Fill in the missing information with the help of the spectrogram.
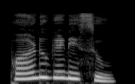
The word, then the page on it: ಪುಡಿಗುಟ್ಟಿಸು: puḍiguṭṭisu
